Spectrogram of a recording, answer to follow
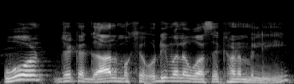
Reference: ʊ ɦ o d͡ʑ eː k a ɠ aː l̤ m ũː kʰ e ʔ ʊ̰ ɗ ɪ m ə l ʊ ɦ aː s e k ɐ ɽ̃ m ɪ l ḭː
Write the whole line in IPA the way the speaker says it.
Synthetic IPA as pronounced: ʊ ɦ o d͡ʑ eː k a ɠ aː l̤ m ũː kʰ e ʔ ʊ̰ ɗ i m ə l ʊ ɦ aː s e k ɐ ɽ̃ m ɪ l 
